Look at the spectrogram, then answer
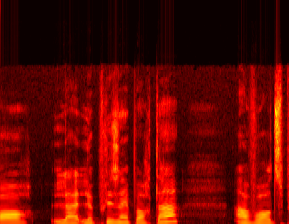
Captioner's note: in french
